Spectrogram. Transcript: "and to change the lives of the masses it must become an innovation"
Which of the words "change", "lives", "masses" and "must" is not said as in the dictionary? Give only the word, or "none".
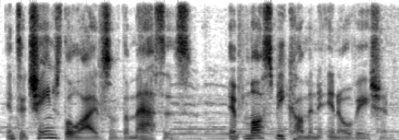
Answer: none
